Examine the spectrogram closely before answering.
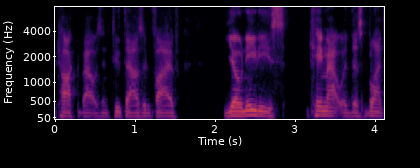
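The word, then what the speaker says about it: Ioannidis: upon misinformation in their everyday practice dr john yonitis that's the correct pronunciation dr john yonites has spent his career challenging his peers by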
